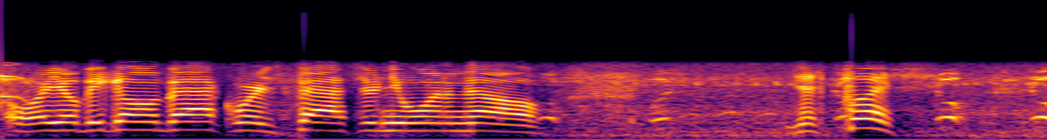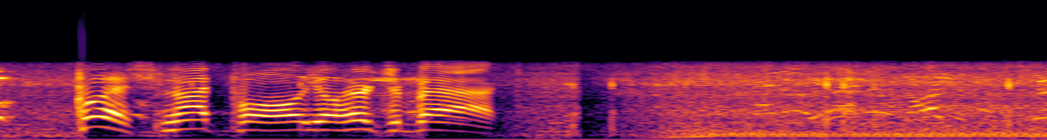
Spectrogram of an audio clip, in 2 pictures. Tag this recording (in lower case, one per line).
vehicle
speech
